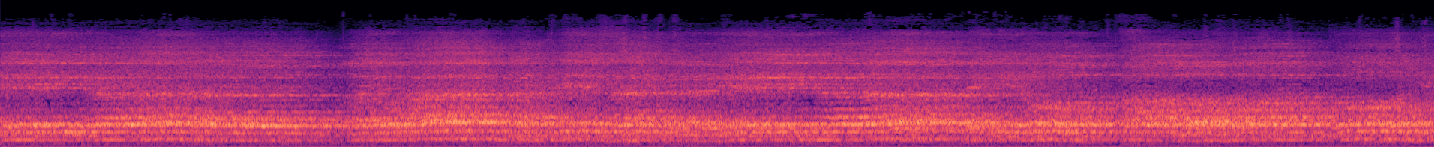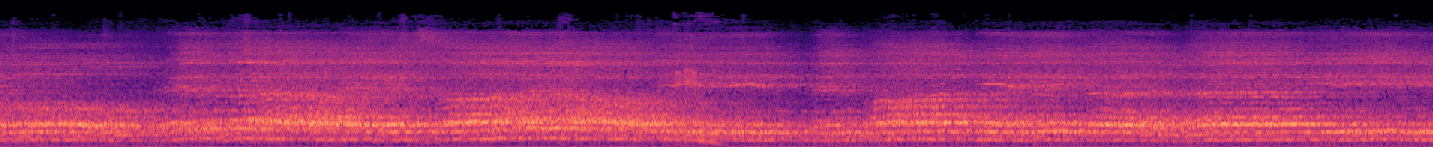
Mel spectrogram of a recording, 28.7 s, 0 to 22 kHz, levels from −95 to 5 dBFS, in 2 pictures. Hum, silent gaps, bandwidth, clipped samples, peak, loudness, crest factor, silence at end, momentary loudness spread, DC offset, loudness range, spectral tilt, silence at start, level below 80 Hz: none; none; 13 kHz; under 0.1%; -6 dBFS; -20 LUFS; 16 dB; 0 s; 4 LU; 0.3%; 2 LU; -3.5 dB/octave; 0 s; -58 dBFS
